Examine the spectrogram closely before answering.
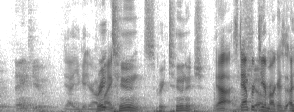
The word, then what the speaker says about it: Stamford Deermark: stamford dear mark gray Kunz great tunage yeah Stanford dear marcus i pronounce that correctly right you did okay uh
